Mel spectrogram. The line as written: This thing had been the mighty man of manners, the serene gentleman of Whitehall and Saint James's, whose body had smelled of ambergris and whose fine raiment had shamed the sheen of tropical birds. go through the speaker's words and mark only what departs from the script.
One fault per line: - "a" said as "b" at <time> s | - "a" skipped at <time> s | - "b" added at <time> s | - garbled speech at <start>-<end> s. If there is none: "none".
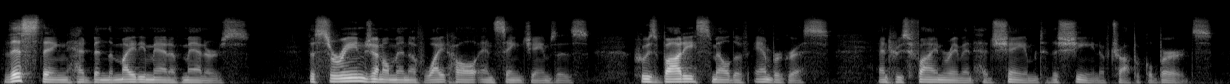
- "had" skipped at 6.9 s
